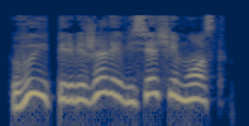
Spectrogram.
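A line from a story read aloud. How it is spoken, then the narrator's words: Joyful relieved exclamation. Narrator (Russian): радостно воскликнул Чик, чувствуя, что вопрос о курятине отсечен навсегда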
